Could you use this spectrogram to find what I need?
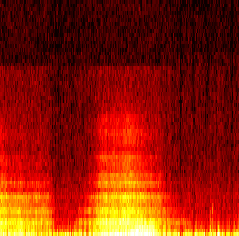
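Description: Smoke jets blast with a loud hiss.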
